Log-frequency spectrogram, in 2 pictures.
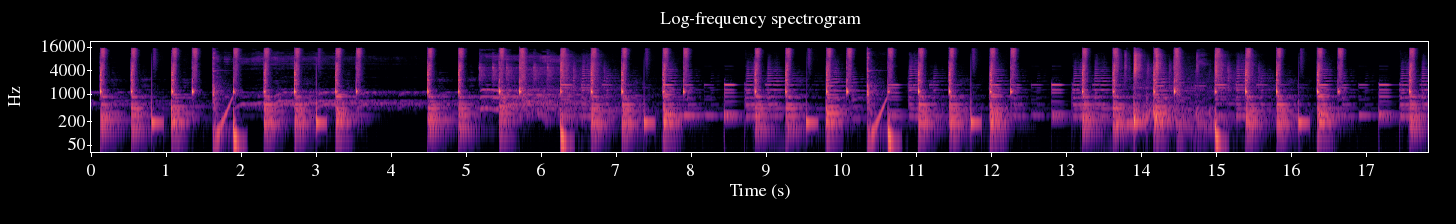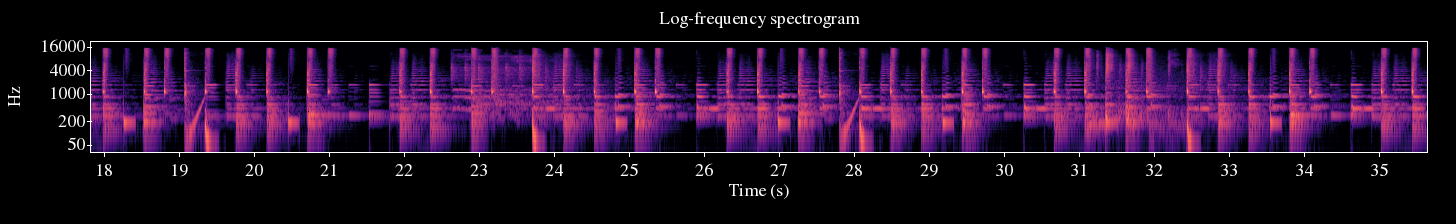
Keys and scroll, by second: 9.5 typing, 18.7 ctrl+alt+space, 19.2 alt+space, 24.0 ctrl+alt+space.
